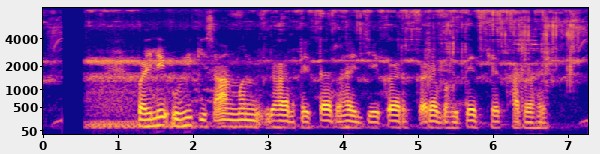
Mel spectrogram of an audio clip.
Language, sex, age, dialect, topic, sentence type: Chhattisgarhi, male, 18-24, Central, agriculture, statement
